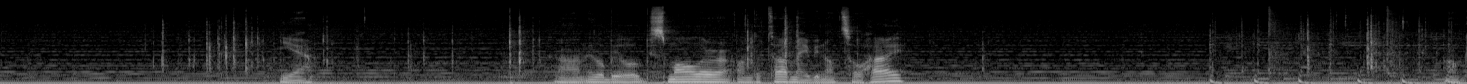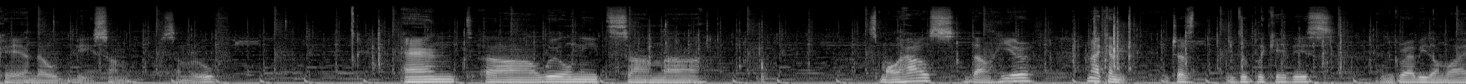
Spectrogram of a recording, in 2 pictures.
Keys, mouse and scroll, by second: 2.1 click, 5.0 s, 7.3 click, 7.6 g, 13.3 click, 13.9-29.3 middle drag, 18.2-20.9 scroll up 1, 20.9 Tab, 25.5 shift+d, 25.8 Return, 27.7 g.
